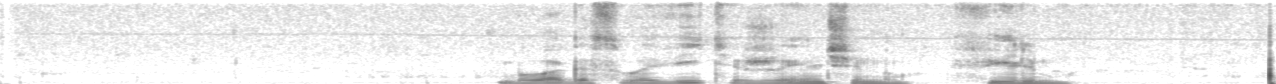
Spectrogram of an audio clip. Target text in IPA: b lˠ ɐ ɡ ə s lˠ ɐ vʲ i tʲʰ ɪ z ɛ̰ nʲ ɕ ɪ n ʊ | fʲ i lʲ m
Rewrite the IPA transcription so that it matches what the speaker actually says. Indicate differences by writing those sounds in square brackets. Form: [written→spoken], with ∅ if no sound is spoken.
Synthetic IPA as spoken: b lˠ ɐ ɡ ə s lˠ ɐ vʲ i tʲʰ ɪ [z→ʐ] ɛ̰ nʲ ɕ ɪ n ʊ | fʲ i lʲ m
